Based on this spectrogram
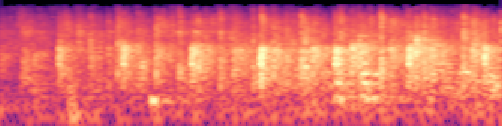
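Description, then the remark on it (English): A crowd split into groups snaps fingers, taps two fingers on palms and claps all together, building a dense, pattering wash of sound that imitates steady rainfall, continuous and fairly loud throughout. “Rain. Somebody give me an umbrella.”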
